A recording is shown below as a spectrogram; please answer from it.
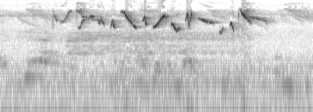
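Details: A female white-eye in breeding condition, calling to males, gives a rapid, busy run of high, thin chirps and twittering notes, quickly rising and falling, for about two seconds.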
